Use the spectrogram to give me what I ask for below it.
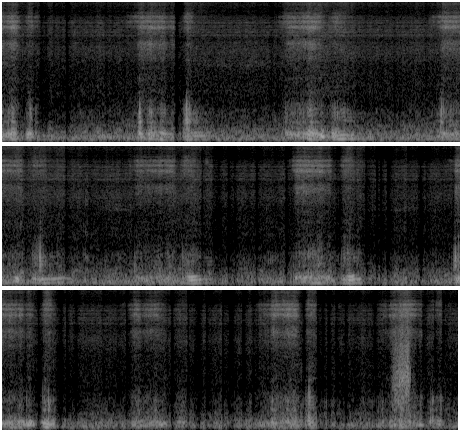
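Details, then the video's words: Sleeping puppy snoring, soft low rasping breaths about every two to three seconds, uneven in rhythm, quiet and close with light background hiss. "snoring puppy!"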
